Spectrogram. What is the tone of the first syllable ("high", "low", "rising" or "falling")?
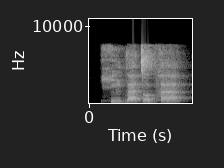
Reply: high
